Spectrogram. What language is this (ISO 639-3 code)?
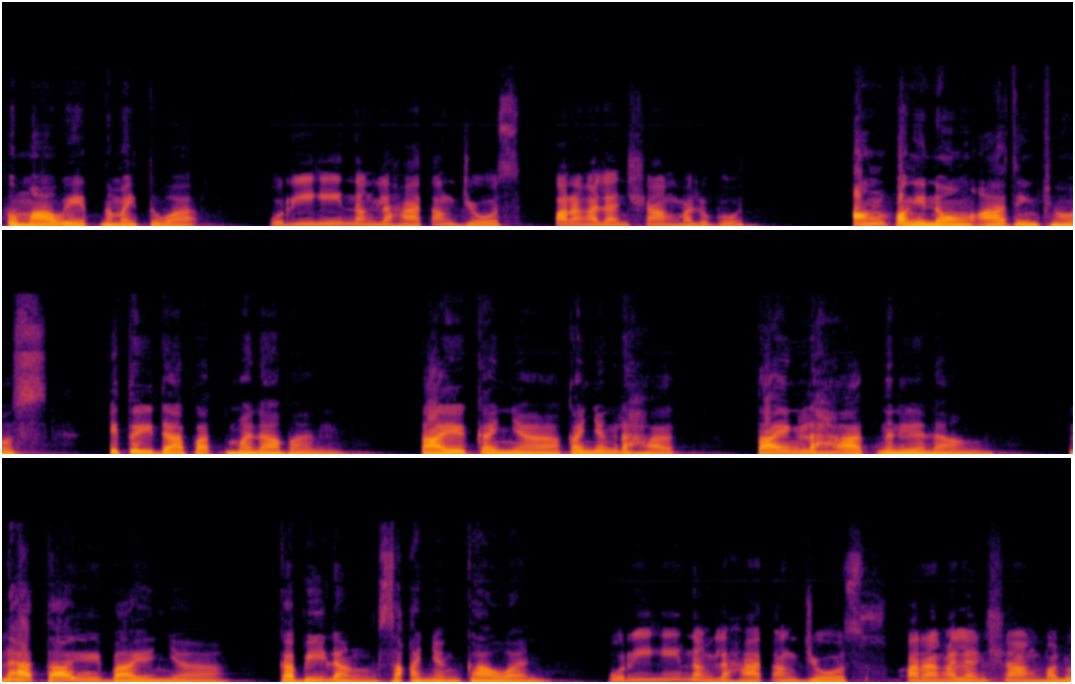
fil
